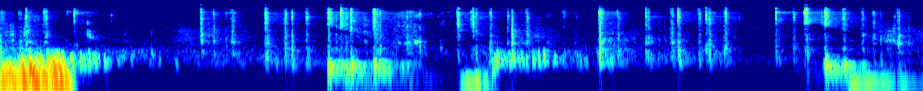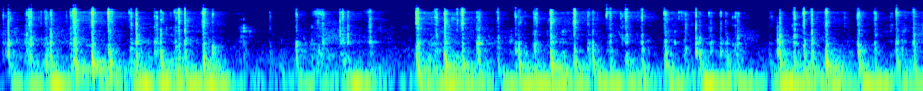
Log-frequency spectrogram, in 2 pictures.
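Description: A compact white keyboard with plastic keys on a thin aluminium base rests on a fuzzy mat while fingertips type rapidly on it with both hands. Quick bursts of light, crisp key clicks run in uneven flurries, with a short low thump at the very start and soft low knocks under the denser runs.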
